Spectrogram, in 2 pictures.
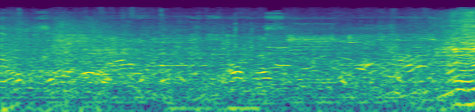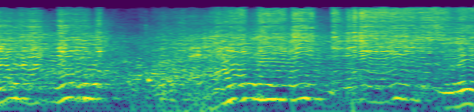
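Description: A dirt bike engine revs and sputters up close.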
